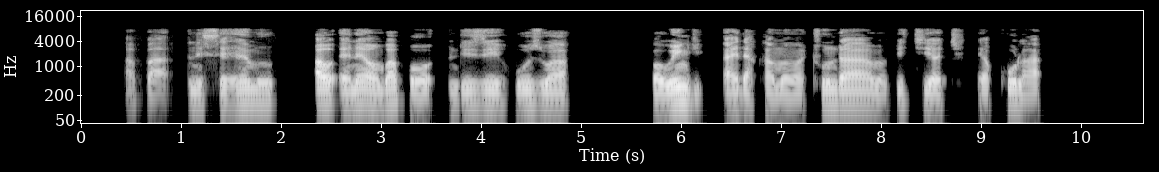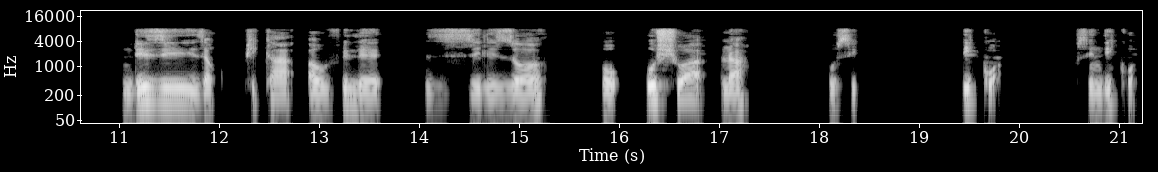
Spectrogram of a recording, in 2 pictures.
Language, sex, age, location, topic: Swahili, male, 18-24, Wajir, agriculture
